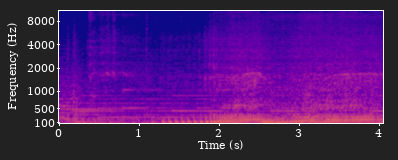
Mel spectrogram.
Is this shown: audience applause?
no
